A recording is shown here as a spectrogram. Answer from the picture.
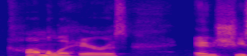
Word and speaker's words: Kamala: because she has been told like hey it's pronounced Kamala Harris and she said on CNN I'll call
